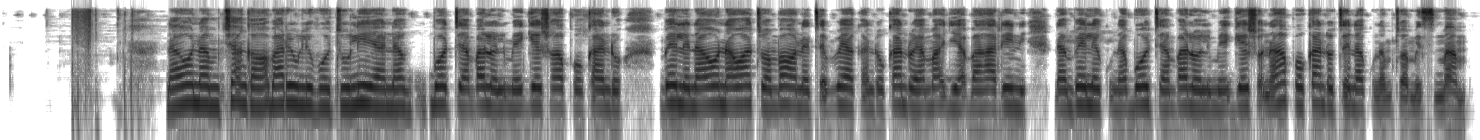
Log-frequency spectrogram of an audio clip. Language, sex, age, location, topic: Swahili, female, 25-35, Mombasa, government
